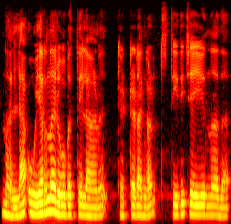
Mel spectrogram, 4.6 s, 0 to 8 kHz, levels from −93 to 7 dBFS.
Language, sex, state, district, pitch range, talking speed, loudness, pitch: Malayalam, male, Kerala, Kollam, 125-135 Hz, 80 wpm, -16 LUFS, 130 Hz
